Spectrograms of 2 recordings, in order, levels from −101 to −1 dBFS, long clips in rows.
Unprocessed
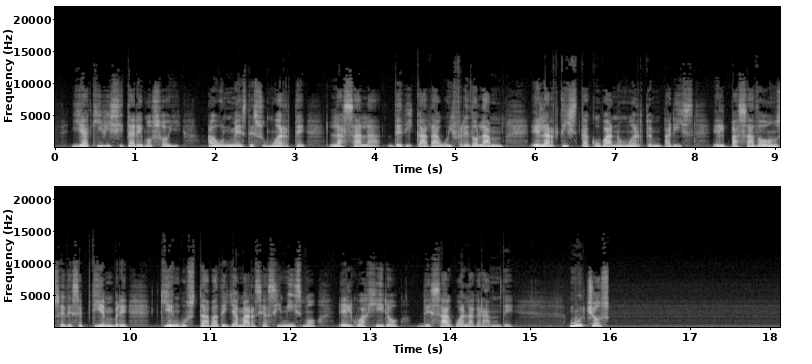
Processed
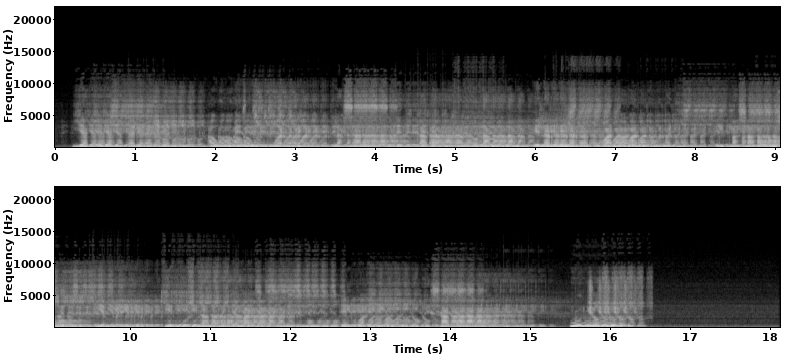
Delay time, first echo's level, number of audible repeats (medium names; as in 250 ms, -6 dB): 120 ms, -4.5 dB, 7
